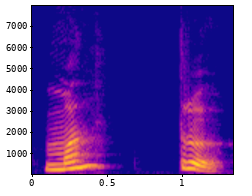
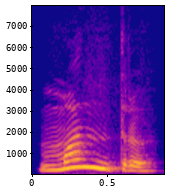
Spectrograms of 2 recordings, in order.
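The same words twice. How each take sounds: First: मंत्र stretched slowly, nasal न drawn out; slow sounding out. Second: Said in the usual way. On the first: Shown as a demonstration. Teacher stretching मंत्र slowly for children. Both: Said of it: "तो कैसे पढ़ेंगे?".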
